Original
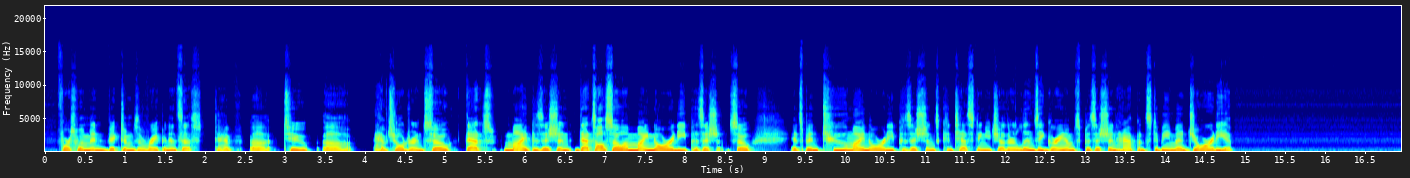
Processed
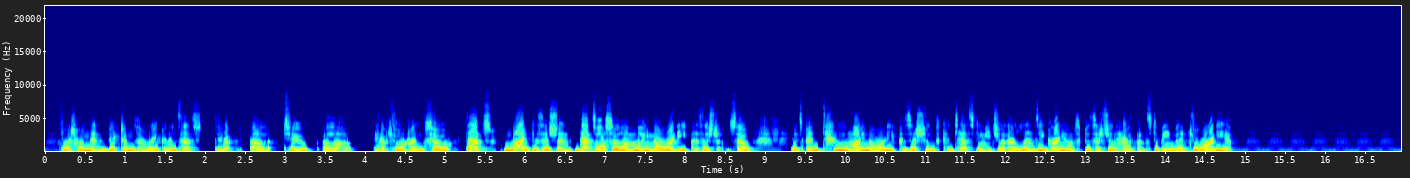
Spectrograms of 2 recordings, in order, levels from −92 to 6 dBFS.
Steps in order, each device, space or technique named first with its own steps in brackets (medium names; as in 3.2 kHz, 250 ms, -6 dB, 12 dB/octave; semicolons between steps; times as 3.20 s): vibe pedal into a guitar amplifier (lamp-driven phase shifter 3.6 Hz; valve stage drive 18 dB, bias 0.25; cabinet simulation 78–4400 Hz, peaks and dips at 120 Hz +4 dB, 170 Hz -4 dB, 840 Hz -5 dB, 1.3 kHz +6 dB, 2.2 kHz -9 dB); trim -1 dB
